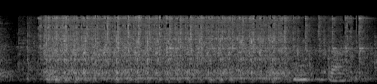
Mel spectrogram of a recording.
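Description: A sewing machine runs steadily while attaching a Turkmen embroidered collar to a dress, giving a continuous rapid whirring hum for several seconds before slowing briefly and picking up again, with a voice speaking faintly.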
